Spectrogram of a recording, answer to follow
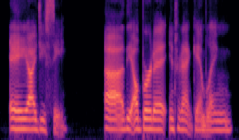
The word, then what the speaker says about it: AIGC: They're then they have a similar model to Ontario where they have uh we don't say I go we say and we don't say it we spell it AIGC uh the Alberta Internet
